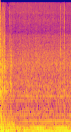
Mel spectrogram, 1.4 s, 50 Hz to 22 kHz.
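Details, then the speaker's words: Kia Carnival converted from diesel to a 6-cylinder 3-litre petrol engine, freshly started after the swap: brief throttle blip then smooth even deep hum, no knocking or misfire; normal rev, no detonation. "Xudo xolasa yurishlari tekis. Detonatör degan narsa yo'q. Tanga qo'ysa tanga turadi xudo xolasa."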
